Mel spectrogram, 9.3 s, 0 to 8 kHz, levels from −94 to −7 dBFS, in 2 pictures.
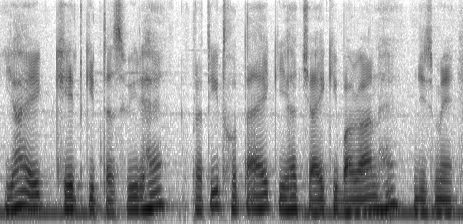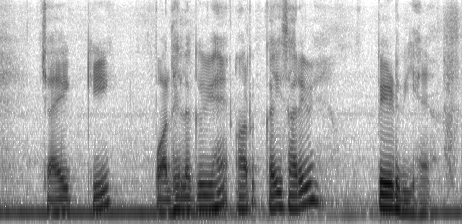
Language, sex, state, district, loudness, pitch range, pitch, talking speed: Hindi, male, Uttar Pradesh, Ghazipur, -22 LUFS, 100-130 Hz, 120 Hz, 190 wpm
